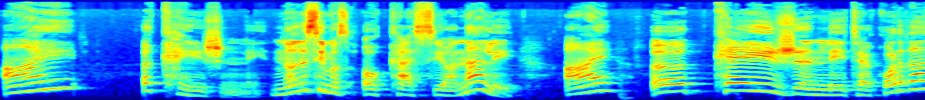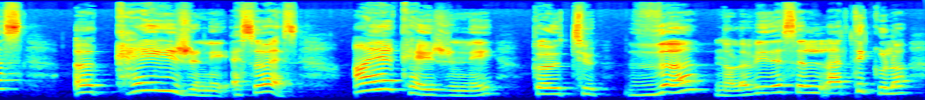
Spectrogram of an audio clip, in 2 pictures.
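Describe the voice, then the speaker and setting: Lively woman teaching English. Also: a little high, a little slow. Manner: clear, drilling pronunciation, switching between Spanish and English. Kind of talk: TV language lesson.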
